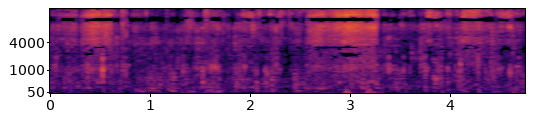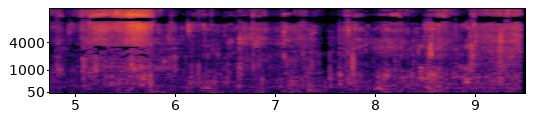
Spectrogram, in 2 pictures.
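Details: Butter being eaten by three pugs in Southern California's Inland Empire: dense, wet slurping and tongue-smacking, steady and rhythmic, with brief hissy breaths between licks.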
